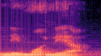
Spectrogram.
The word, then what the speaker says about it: pneumonia: में होता है वो निमोनिया ही है ठीक है इंग्लिश में इसको इस तरीके से लिखा जाता है पी इसमें साइलेंट होता है ठीक है क्योंकि इसमें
